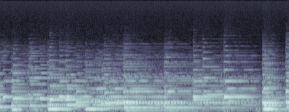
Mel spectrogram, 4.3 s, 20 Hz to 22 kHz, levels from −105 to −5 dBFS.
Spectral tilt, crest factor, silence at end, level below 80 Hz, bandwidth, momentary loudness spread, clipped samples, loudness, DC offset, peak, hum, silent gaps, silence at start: -10 dB/octave; 18 dB; 0 s; -52 dBFS; 4.9 kHz; 6 LU; under 0.1%; -25 LUFS; under 0.1%; -8 dBFS; none; none; 0 s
